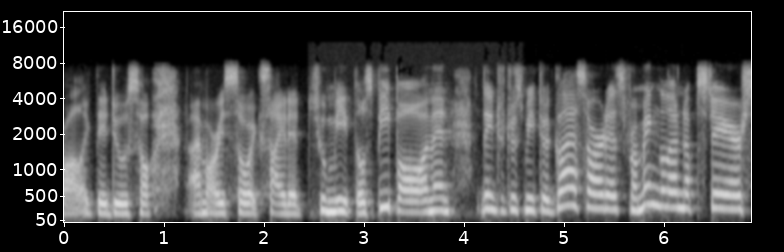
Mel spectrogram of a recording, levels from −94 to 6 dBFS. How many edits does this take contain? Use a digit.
3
